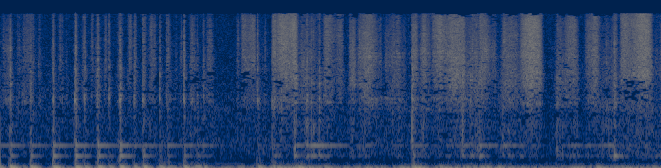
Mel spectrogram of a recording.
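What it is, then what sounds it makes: Empty painted metal tin, hollow. An empty, hollow, orange-painted metal Baileys tin canister, a cylinder held in both hands, has fingertips and nails rubbing and scratching along its side. Quick ticking taps ring with a short hollow metallic tone, mixed with bright, hissy scraping that swells and fades in waves.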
